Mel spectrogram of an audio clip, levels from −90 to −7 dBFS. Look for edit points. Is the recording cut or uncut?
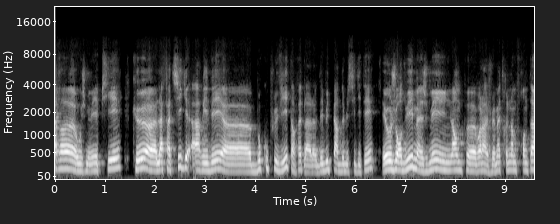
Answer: cut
